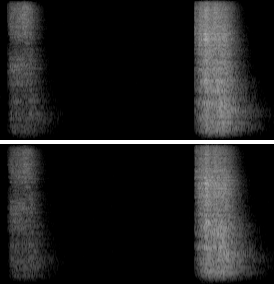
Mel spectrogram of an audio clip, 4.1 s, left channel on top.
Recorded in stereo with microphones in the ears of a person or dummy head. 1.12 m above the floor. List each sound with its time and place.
0.1 s tearing paper: 40° left (ahead or behind), 1.4 m
2.9 s crumpling: 35° left (ahead or behind), 1.2 m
